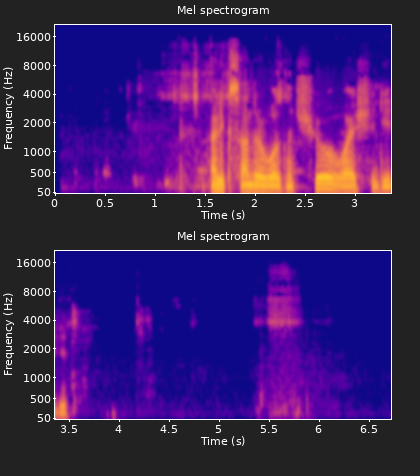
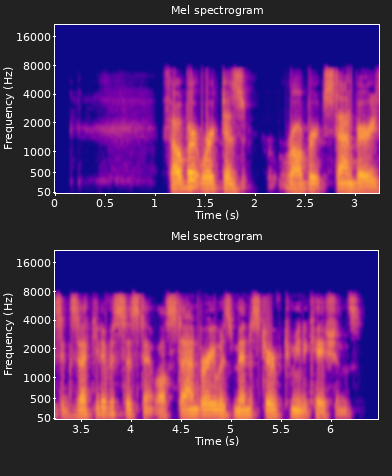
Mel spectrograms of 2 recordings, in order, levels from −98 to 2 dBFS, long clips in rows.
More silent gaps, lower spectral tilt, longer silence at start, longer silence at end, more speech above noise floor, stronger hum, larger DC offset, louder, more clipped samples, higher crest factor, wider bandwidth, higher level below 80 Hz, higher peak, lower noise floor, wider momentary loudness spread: neither; first, -6.5 dB/octave vs -4 dB/octave; about the same, 1.1 s vs 1.1 s; first, 3.25 s vs 0.2 s; first, 67 dB vs 36 dB; neither; neither; first, -16 LUFS vs -20 LUFS; neither; about the same, 18 dB vs 20 dB; first, 13.5 kHz vs 8 kHz; second, -60 dBFS vs -50 dBFS; about the same, -2 dBFS vs -2 dBFS; first, -84 dBFS vs -56 dBFS; first, 15 LU vs 7 LU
